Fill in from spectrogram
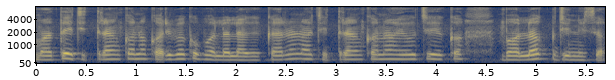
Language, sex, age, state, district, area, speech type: Odia, female, 18-30, Odisha, Cuttack, urban, spontaneous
